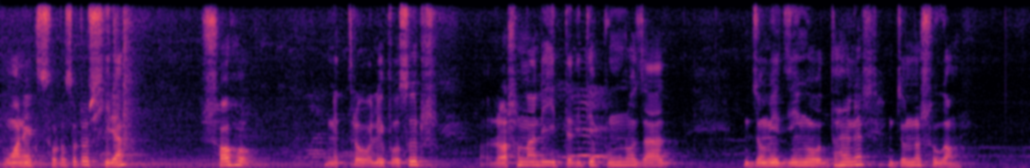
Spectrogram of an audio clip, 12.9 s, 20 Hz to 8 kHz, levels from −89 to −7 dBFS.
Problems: background conversations at intervals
